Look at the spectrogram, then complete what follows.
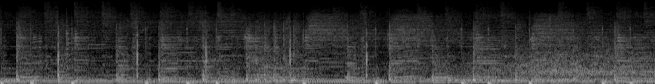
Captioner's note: upbeat music; knife thudding; engine rumbling; upbeat music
